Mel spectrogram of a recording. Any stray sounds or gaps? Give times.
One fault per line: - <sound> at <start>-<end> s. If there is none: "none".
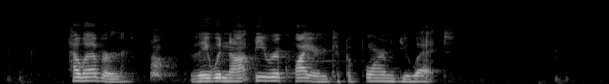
- bark at 1.5-1.8 s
